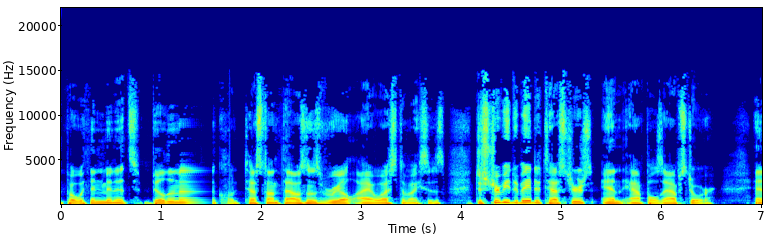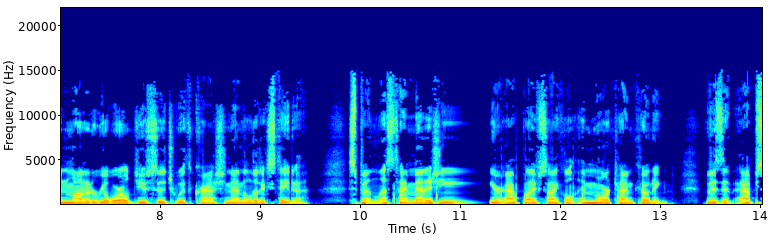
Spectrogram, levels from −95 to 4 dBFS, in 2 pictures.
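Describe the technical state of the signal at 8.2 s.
At 8.2 s the receiver is partway through a jitter buffer speed-up (7.25 to 8.82 s). With more audio queued than it wants, it repeatedly cuts pitch-period-sized slices, shedding roughly 0.3 s. The speech runs at 119% speed with unchanged pitch and sounds hurried.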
